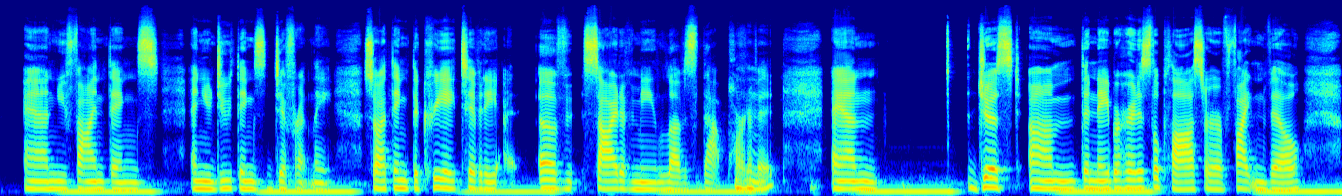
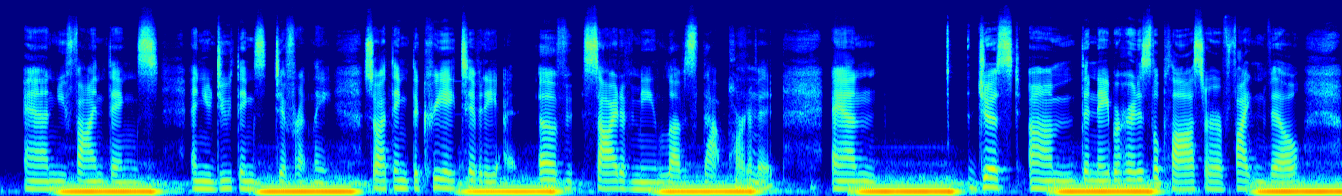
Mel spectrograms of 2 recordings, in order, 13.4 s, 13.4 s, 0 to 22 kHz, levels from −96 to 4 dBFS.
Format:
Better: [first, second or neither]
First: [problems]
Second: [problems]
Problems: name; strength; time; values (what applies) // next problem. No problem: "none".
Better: first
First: low rumble; faint; throughout; 25 dB below the speech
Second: low rumble; loud; throughout; 3 dB below the speech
